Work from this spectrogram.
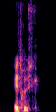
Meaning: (adjective) Etruscan; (noun) Etruscan (language)
- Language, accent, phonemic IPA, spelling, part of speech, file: French, France, /e.tʁysk/, étrusque, adjective / noun, LL-Q150 (fra)-étrusque.wav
